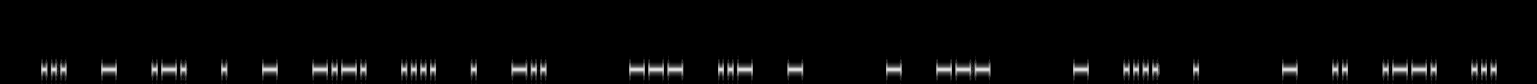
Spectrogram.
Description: Morse code, heard as a keyed tone, about 25 wpm, spaced as for 16 wpm, 700 Hz. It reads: STRETCHED OUT TO THE TIPS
